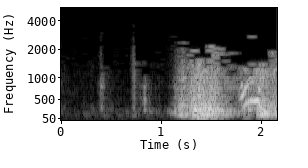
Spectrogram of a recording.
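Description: A door falling onto someone: a few light knocks, then a loud, heavy crash that rumbles on until the end.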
